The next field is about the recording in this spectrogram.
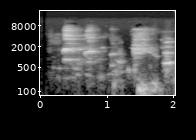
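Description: A quick run of short, snorty sneezes, fairly loud, coming in several sharp bursts over a couple of seconds with no talking.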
